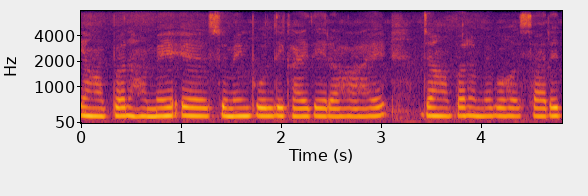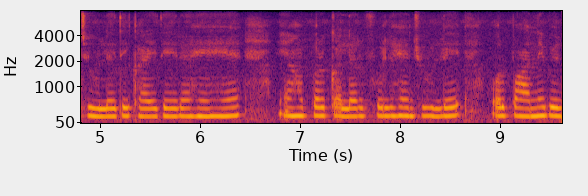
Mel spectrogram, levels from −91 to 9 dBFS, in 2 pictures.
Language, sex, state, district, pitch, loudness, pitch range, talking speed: Hindi, female, Chhattisgarh, Bilaspur, 220 Hz, -13 LUFS, 215-225 Hz, 180 wpm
